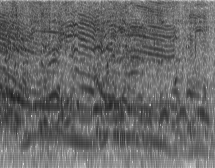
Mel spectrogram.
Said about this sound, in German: Alle jubelten um die Wette.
